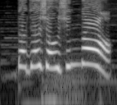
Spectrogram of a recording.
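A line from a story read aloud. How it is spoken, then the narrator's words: Loud shout. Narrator (Chinese): 弟弟大声叫道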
